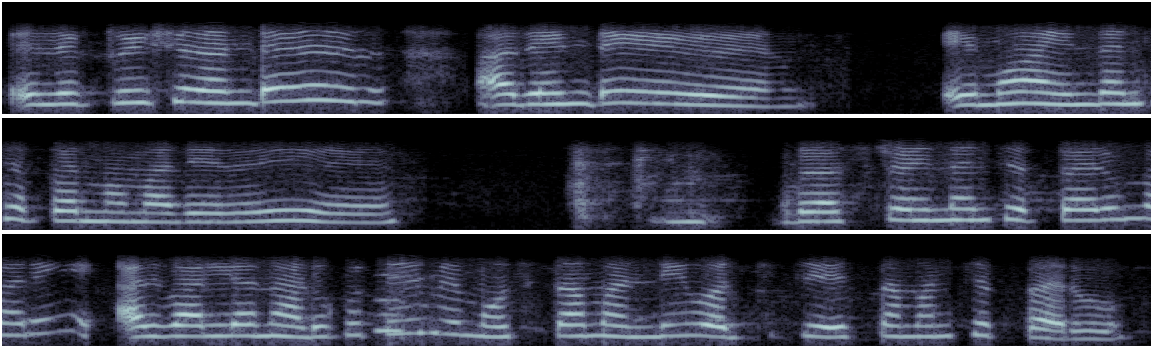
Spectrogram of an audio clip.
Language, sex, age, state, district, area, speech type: Telugu, female, 18-30, Telangana, Warangal, rural, conversation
